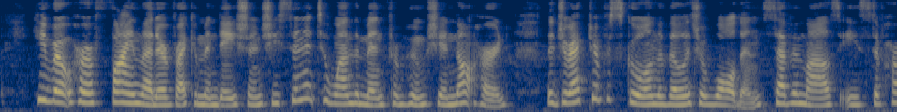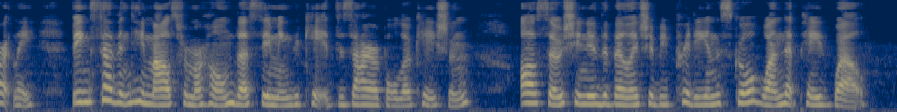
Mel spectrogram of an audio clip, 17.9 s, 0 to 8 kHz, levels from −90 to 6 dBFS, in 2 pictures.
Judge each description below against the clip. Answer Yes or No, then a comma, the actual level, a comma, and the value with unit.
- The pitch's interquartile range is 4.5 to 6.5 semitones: No, average, 3.7 semitones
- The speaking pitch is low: No, high, 225 Hz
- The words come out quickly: Yes, fast, 220 wpm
